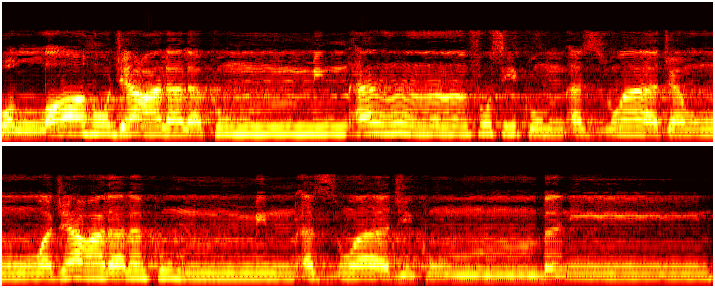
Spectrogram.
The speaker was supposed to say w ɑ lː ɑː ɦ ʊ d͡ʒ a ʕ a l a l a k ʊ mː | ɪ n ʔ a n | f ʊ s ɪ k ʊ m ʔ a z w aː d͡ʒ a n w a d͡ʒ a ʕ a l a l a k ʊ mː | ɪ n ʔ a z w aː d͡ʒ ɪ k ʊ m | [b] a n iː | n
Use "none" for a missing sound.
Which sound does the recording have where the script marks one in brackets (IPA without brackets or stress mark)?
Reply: b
